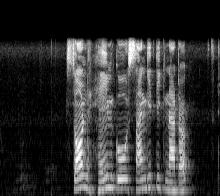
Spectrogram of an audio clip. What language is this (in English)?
Nepali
